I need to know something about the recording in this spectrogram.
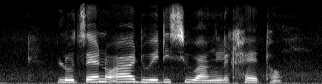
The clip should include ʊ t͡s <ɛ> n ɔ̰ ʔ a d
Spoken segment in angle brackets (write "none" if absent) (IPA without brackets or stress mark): ɛ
